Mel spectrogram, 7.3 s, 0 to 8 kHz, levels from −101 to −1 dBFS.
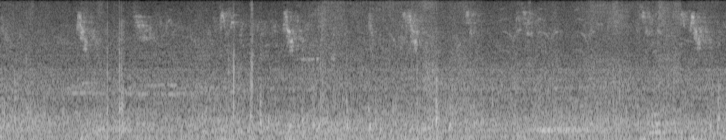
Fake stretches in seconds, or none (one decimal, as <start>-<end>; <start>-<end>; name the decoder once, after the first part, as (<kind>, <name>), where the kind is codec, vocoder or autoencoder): none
